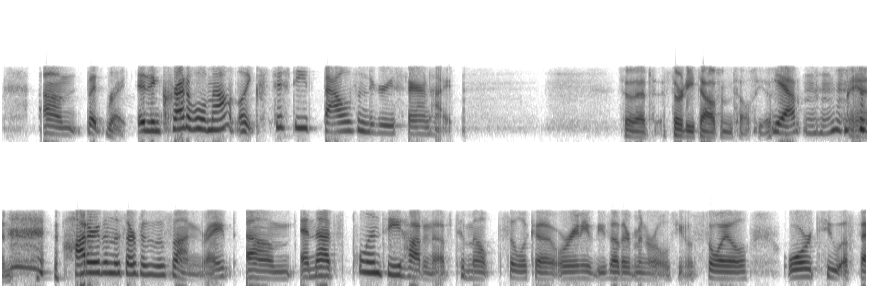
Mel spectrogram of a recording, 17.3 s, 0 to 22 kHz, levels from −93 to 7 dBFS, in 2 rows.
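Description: Speech carried over a Bluetooth CVSD headset codec for its full length. The audio is confined to a narrow telephone band of about 200 Hz to 3.5 kHz. The one-bit delta modulator's adaptive step cannot keep pace with loud high-frequency content, so s sounds turn scratchy and a granular hiss sits under the voice. Unconcealed Bluetooth headset packet loss opens abrupt gaps, with nothing filled in. The first runs from 0.39 to 0.43 s, just before "but right an incredible". Its 22.5 ms hole fits a few consecutive lost packets. The second, from 15.67 to 15.69 s, follows "other minerals you know". It is a brief 7.5 ms dropout consistent with a single lost packet.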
